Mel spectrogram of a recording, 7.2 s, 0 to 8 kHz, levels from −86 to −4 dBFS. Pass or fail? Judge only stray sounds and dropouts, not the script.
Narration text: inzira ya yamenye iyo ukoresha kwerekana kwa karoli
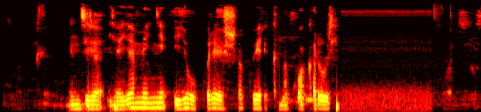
pass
